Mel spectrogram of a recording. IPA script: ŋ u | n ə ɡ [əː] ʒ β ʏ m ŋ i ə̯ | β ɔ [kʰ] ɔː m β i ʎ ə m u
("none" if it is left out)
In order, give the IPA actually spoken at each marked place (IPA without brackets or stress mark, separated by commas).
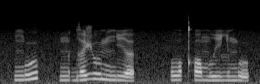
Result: əː, kʰ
